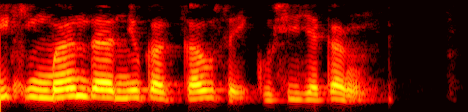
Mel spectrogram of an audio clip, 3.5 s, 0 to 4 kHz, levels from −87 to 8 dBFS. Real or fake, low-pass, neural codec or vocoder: real; 3.6 kHz; none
